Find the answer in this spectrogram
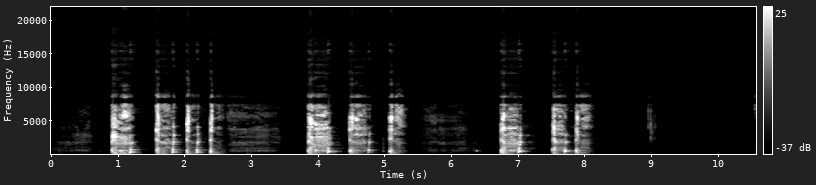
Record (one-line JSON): {"three_cough_length": "10.6 s", "three_cough_amplitude": 32064, "three_cough_signal_mean_std_ratio": 0.36, "survey_phase": "alpha (2021-03-01 to 2021-08-12)", "age": "65+", "gender": "Female", "wearing_mask": "No", "symptom_cough_any": true, "smoker_status": "Ex-smoker", "respiratory_condition_asthma": true, "respiratory_condition_other": false, "recruitment_source": "REACT", "submission_delay": "3 days", "covid_test_result": "Negative", "covid_test_method": "RT-qPCR"}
